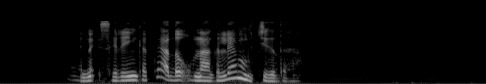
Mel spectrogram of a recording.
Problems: background sounds at intervals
